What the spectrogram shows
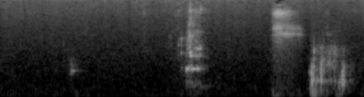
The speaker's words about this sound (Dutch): Ik neem even een slok water hoor, want ik merk dat ik een hele droge mond krijg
